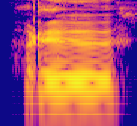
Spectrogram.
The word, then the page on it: rww: Apatani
